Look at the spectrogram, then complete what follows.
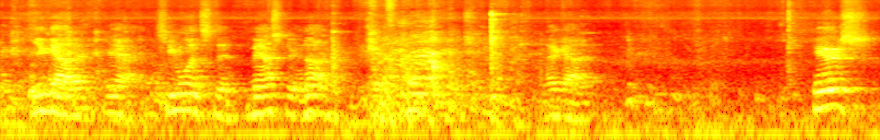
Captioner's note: laughter; more Laughter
